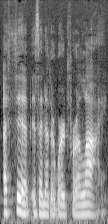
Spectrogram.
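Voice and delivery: ordinary delivery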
